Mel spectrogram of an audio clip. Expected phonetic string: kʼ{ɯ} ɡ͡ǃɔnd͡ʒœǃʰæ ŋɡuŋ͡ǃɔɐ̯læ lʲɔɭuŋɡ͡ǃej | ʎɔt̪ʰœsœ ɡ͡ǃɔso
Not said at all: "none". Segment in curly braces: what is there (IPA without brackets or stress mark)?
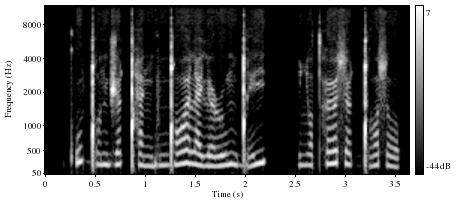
u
